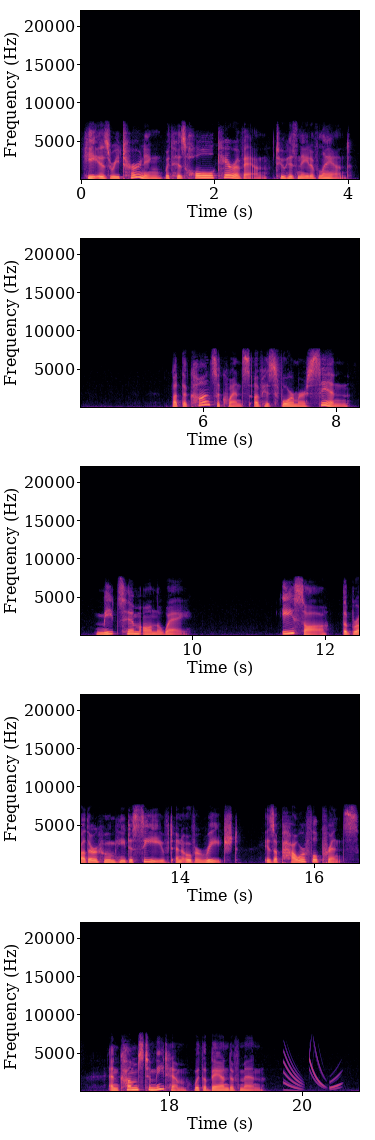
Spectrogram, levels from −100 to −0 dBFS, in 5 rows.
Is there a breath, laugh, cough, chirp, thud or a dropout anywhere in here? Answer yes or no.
yes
